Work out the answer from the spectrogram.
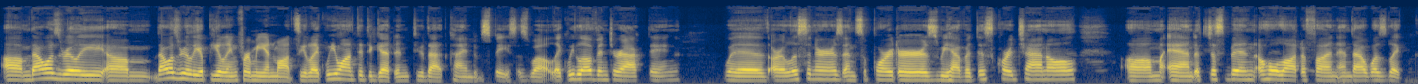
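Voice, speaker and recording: A young woman with a clear, slightly low voice in a dry, close recording. She chats earnestly and informally, peppering her sentences with "like". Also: steady tone, brisk, dry recording. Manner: earnest, frequent "like" as filler. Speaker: fiction podcast creator and guest. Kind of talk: casual group chat.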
